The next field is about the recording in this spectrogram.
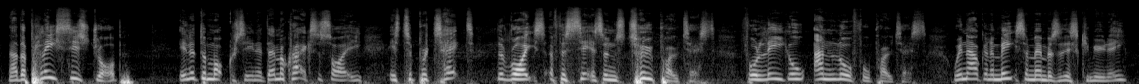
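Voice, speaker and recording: A high-pitched male presenter fronting a documentary. He moves between narration and interview questions, landing short phrases with emphasis. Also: fairly quick, darkish tone.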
